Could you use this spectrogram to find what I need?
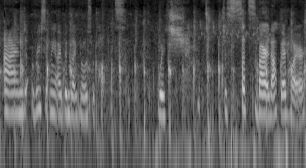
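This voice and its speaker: In a southern Irish accent, a woman with a fairly high pitch talks at a fairly slow pace with fairly even intonation over noticeable background noise. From southern Ireland. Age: 20s. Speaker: equestrian vlogger. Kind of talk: casual vlog.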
